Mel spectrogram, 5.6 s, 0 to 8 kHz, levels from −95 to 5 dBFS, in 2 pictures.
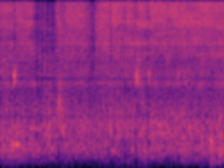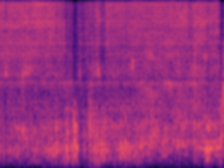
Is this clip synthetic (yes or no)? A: yes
